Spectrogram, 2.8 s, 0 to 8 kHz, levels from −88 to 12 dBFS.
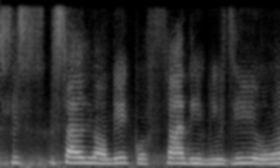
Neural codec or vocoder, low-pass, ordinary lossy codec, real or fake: codec, 16 kHz, 1 kbps, FreqCodec, smaller model; none; none; fake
